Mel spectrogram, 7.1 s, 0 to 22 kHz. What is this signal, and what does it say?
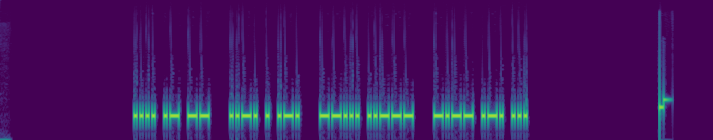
Morse code, heard as a keyed tone, about 40 wpm, 700 Hz. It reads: HAM FER 72 YRS
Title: Practice QSO - Exchange 3 - More Info - 40wpm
